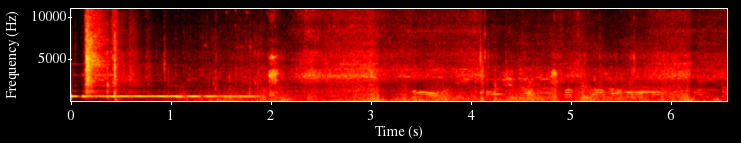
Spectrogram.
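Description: BMX start-gate cadence ending in its long final tone, held for about two seconds, as the gate drops with a sharp crack just after the tone begins. The bike then rushes down the start ramp with loud wind noise on the helmet-mounted GoPro and the rumble of the tyres.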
